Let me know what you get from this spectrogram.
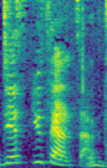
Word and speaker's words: Disputanta: Yes, Disputana. How you say it? – Disputanta. – Disputanta.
